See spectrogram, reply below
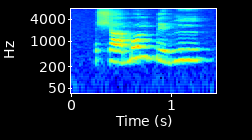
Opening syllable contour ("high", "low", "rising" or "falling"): low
